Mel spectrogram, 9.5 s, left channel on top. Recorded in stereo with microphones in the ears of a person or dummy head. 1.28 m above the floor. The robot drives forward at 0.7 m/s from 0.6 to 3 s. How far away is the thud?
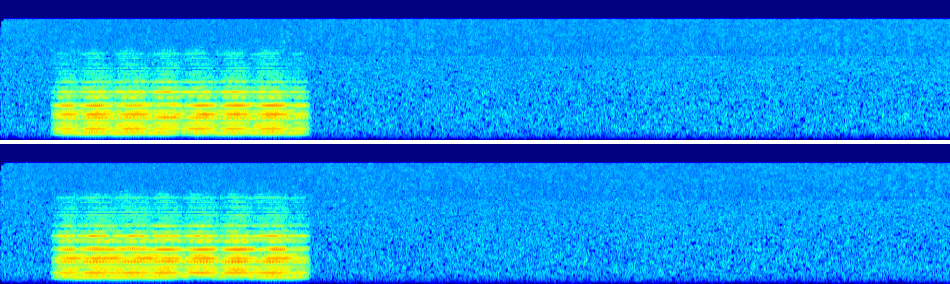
No thud in this recording.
